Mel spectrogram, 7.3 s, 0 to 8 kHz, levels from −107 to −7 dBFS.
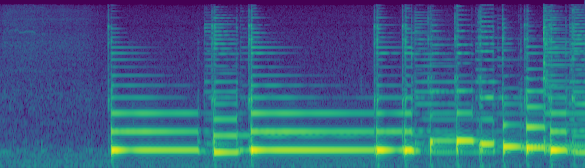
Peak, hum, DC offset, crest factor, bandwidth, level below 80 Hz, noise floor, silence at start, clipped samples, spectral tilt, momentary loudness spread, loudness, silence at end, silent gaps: -6 dBFS; none; under 0.1%; 16 dB; 6.4 kHz; -64 dBFS; -61 dBFS; 1.4 s; under 0.1%; -6.5 dB/octave; 9 LU; -23 LUFS; 0 s; none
